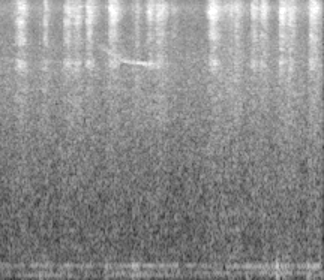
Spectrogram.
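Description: Faint handwriting: short, irregular scratching strokes of a pen or marker on a writing surface, over a quiet room.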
